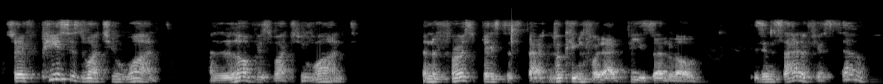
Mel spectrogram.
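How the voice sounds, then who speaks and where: A man's voice: medium pitch, very animated, unhurried, low-quality recording. A man with a Jamaican accent giving a reflective spiritual talk in an emphatic, preaching manner, with repeated phrases and rhetorical questions.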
